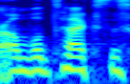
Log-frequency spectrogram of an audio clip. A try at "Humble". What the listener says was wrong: Humble, Texas. Don't pronounce the H.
